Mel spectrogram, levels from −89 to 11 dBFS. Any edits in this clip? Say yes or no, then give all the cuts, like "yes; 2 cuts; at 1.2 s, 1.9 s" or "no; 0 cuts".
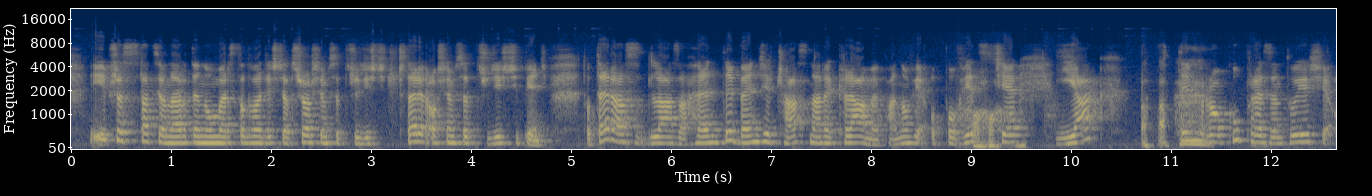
no; 0 cuts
